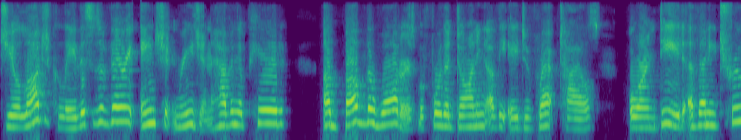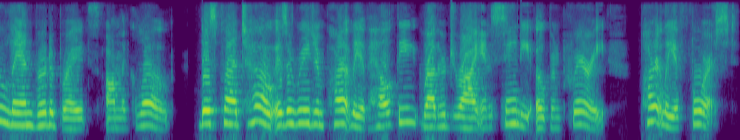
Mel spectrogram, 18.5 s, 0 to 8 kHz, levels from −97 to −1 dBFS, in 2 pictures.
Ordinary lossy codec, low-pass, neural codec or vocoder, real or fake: AAC, 32 kbps; 7.2 kHz; none; real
